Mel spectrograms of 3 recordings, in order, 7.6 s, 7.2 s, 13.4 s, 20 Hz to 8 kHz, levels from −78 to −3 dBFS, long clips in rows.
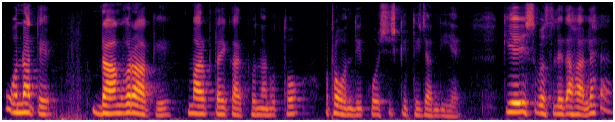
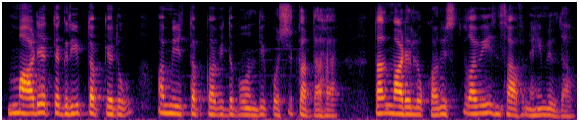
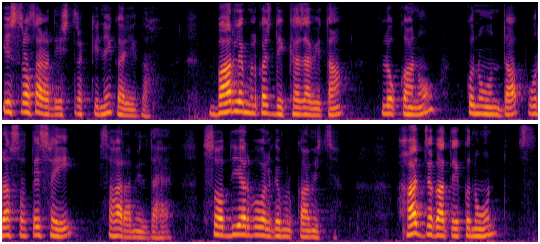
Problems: background sounds at intervals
